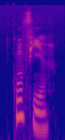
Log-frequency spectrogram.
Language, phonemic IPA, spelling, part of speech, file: French, /kɔ̃.fiʁ/, confire, verb, Fr-confire.ogg
- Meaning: 1. to preserve (food) 2. to pickle (food)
